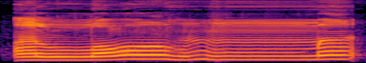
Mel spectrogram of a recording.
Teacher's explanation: یہاں پہ لام سے پیچھے زبر آ گئی ہے تو اس لام کو ہم موٹا پڑھیں گے، کھڑا زبر ہے، 2 حرکات لمبا کریں گے، اور میم پہ شد ہے تو ہم یہاں پہ غنہ بھی کریں گے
